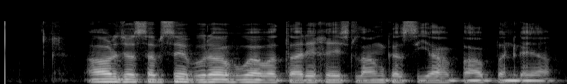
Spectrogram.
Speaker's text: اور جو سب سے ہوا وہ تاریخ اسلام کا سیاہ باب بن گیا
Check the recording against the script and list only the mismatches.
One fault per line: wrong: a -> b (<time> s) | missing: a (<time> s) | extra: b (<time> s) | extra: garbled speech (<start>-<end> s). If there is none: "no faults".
extra: برا (1.9 s)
